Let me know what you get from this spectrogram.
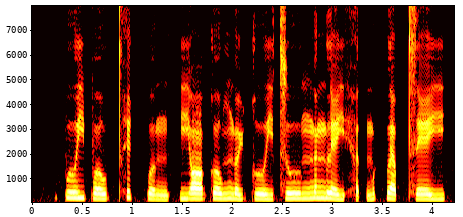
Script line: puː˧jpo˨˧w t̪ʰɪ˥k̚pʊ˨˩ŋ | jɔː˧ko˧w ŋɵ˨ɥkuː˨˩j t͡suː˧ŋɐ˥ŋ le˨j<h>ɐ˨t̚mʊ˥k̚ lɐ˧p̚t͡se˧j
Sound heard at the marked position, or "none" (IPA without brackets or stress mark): h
